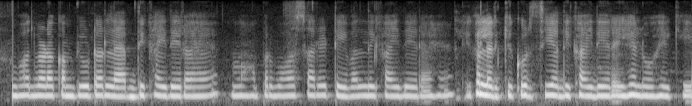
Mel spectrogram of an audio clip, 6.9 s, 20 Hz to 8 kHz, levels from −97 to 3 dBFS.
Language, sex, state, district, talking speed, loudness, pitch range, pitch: Hindi, female, Bihar, Saran, 235 wpm, -16 LUFS, 220-230 Hz, 225 Hz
